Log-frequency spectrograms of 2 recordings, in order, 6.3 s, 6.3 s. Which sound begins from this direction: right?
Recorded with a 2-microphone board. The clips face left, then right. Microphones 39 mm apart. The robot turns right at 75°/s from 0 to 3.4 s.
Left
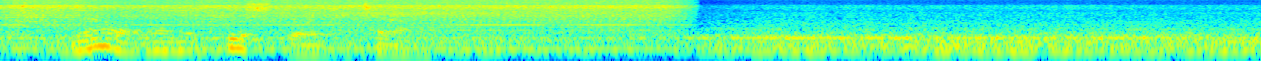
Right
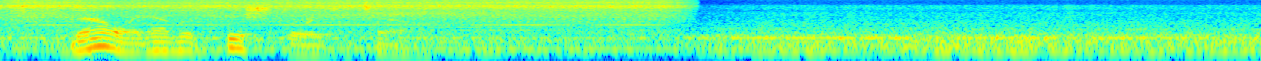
A man speaking, at 0.3 s.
